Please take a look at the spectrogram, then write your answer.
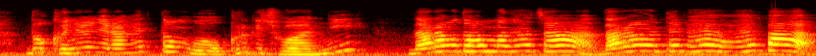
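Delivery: acting out a wounded wife, rising to high and loud; high, pushy mock confrontation; harsh retold demand. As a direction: imitate an angry wife goading her husband, pitch climbing. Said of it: "말이 또 곱게 안 나간 거야".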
